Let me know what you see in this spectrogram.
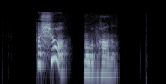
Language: Ukrainian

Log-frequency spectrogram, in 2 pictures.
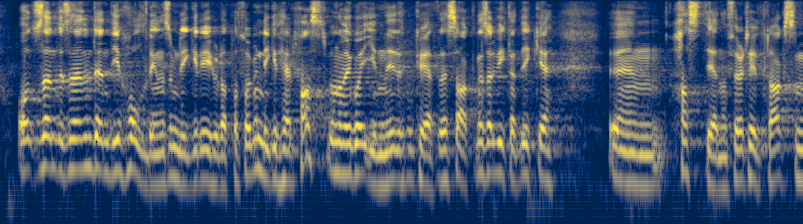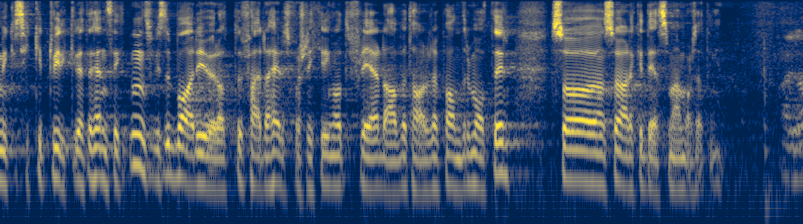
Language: Norwegian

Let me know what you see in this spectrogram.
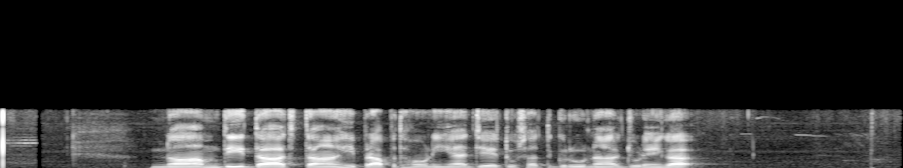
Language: Punjabi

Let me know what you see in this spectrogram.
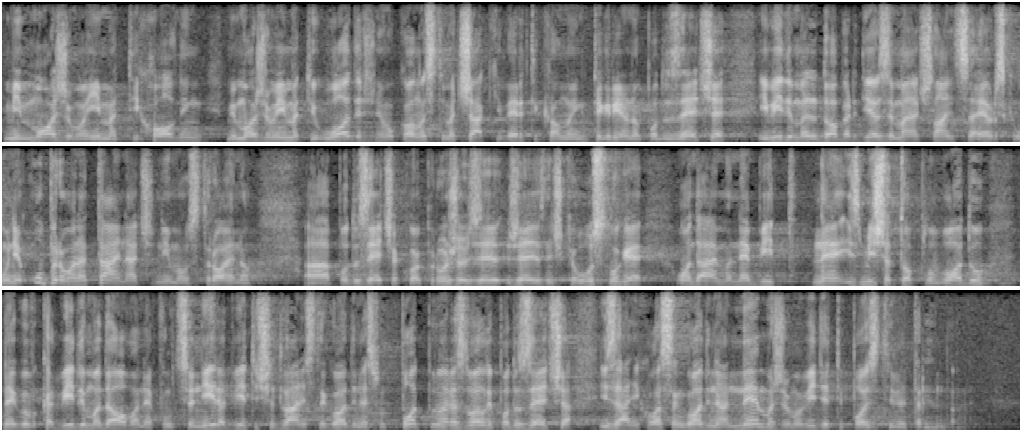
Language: Croatian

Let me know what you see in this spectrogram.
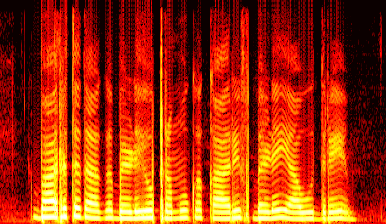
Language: Kannada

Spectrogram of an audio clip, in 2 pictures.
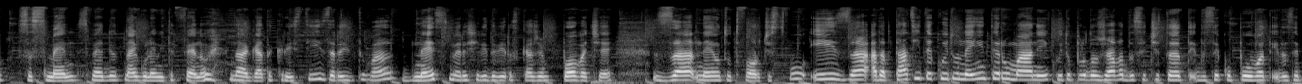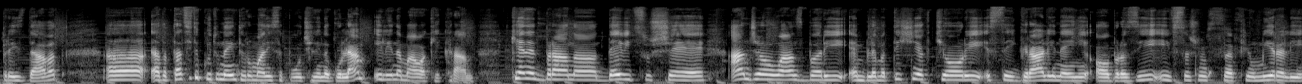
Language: Bulgarian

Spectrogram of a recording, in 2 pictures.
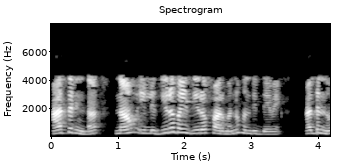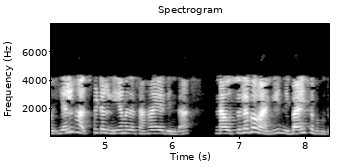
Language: Kannada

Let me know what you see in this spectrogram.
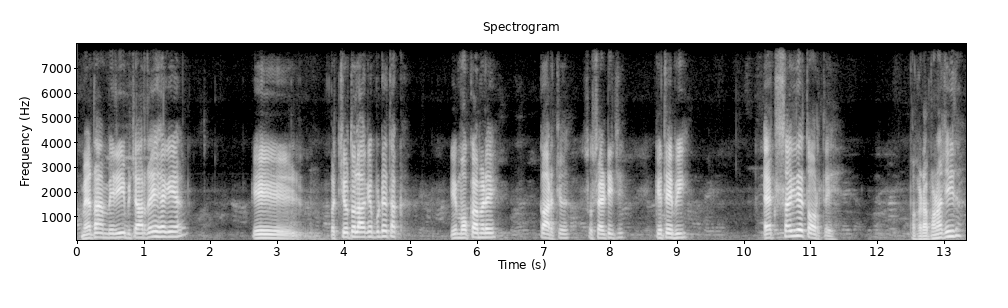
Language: Punjabi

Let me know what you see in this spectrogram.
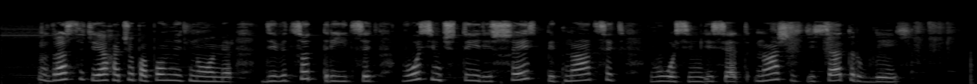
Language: Russian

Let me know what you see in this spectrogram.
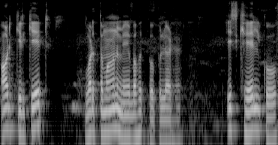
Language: Urdu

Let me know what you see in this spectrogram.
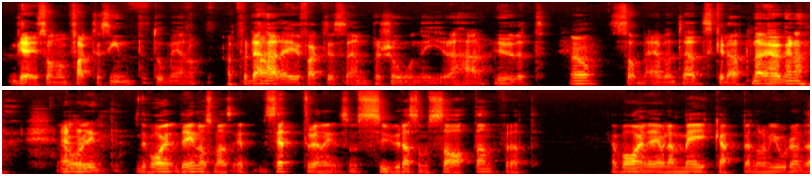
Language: Swedish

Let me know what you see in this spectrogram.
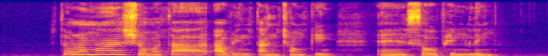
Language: English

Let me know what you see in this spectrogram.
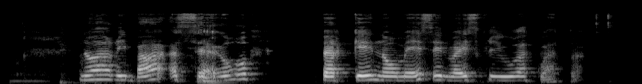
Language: Catalan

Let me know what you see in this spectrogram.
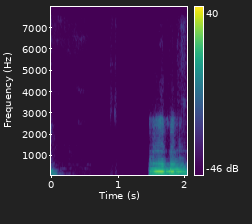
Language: Odia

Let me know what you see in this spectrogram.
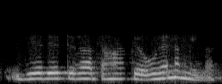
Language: Maithili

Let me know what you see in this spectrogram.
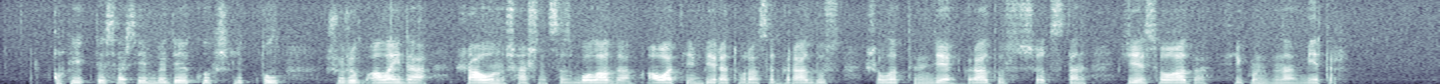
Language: Kazakh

